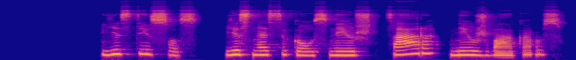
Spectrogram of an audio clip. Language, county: Lithuanian, Kaunas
